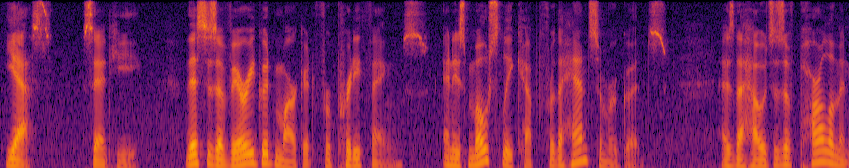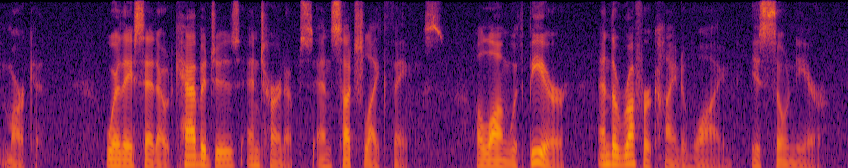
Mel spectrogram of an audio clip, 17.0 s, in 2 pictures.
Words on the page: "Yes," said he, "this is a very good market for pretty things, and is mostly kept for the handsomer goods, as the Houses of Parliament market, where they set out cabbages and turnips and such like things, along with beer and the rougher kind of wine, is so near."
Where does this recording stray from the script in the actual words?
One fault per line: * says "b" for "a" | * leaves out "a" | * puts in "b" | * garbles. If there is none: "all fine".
all fine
